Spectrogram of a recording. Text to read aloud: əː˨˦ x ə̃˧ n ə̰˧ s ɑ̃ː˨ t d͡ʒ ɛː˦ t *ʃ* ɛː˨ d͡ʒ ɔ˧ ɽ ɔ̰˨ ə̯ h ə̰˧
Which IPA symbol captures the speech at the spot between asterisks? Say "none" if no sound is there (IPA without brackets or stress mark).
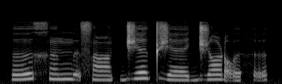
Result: ʒ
